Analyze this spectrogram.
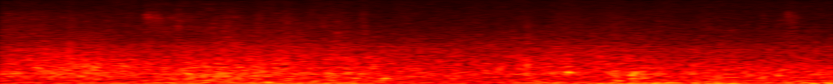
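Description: Steady wind rushing on the microphone over the wash of open water.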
